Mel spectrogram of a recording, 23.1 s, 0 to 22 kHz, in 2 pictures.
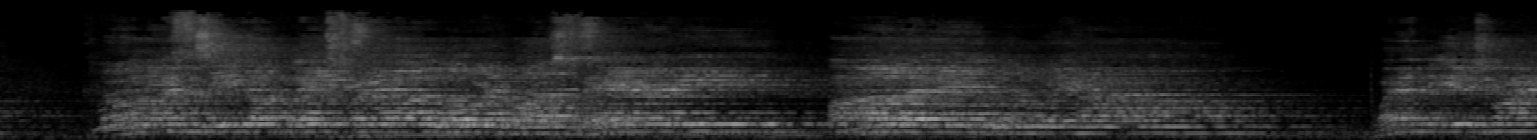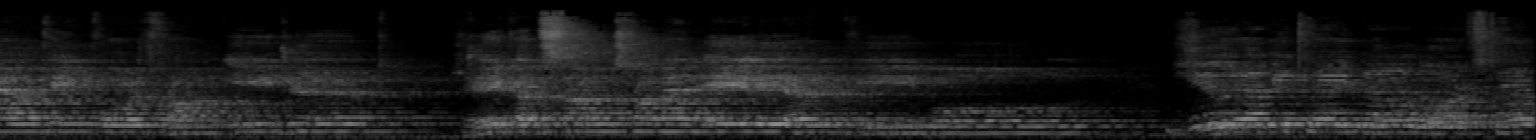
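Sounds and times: chanted singing: 0:00.0 - 0:09.5.

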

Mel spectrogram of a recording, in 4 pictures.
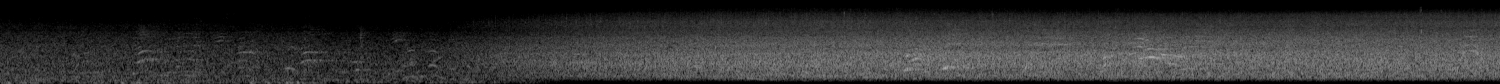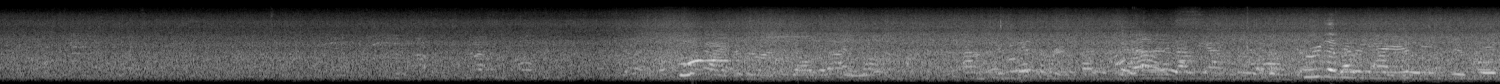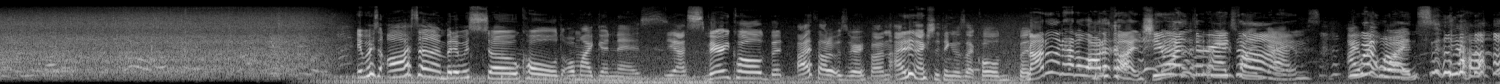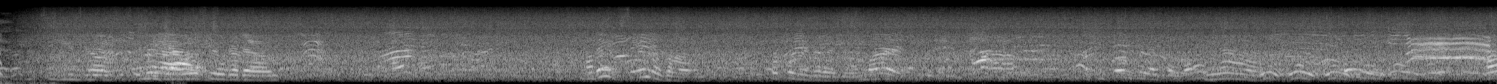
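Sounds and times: water rushing over rock: 0:04.7 - 0:33.6, 0:36.7 - 0:59.9
people's voices and shouts: 0:18.7 - 0:36.9, 0:40.3 - 0:59.9.

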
